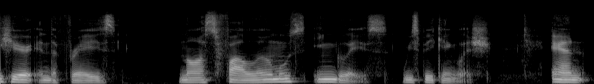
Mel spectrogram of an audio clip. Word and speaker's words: falam: So they speak would be eles or elas falam. Now here, you're replacing the AR with an AM, except that the AM is pronounced with this nasal sound. Falam.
